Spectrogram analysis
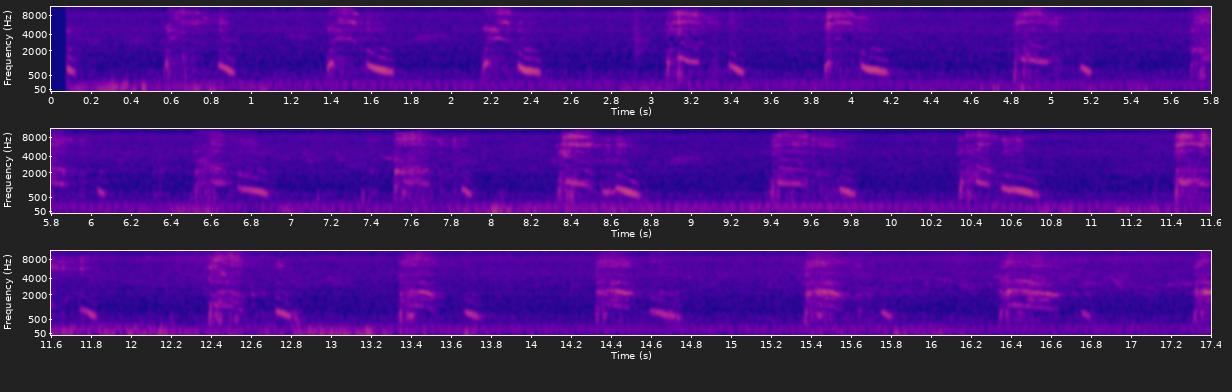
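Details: Wheezing in a dog: repeated squeaky, whistling sounds about every half second over a low steady hum.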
